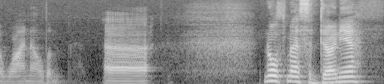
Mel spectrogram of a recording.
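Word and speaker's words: Wijnaldum: thunderbike sorry thunderbake uh georgina wyneldom is johnny georgina wine eldon uh north macedonia not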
